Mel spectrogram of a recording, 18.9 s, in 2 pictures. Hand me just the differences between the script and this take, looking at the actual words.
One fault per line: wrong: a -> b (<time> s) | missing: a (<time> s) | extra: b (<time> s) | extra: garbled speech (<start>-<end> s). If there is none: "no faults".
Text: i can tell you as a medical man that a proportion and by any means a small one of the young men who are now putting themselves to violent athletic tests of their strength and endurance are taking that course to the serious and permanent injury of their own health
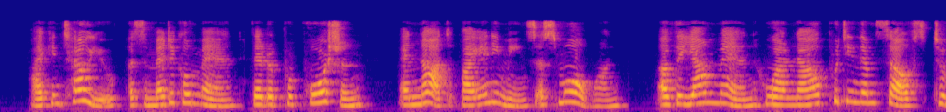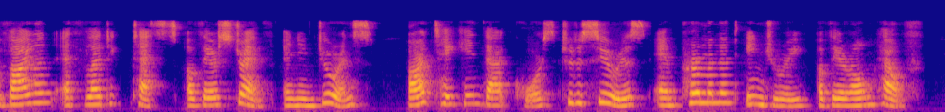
extra: not (4.2 s)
